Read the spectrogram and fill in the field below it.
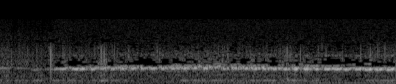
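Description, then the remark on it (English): A voice imitates a hoot owl's screech in a radio drama scene set in the shadows near a deserted cabin: one long, wavering, fairly high-pitched cry held for about three and a half seconds over a steady, breathy hiss of sighing wind. “imitating the screech of a hoot owl.”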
